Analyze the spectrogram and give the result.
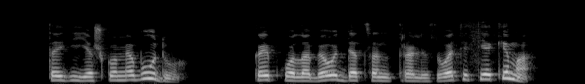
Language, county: Lithuanian, Kaunas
